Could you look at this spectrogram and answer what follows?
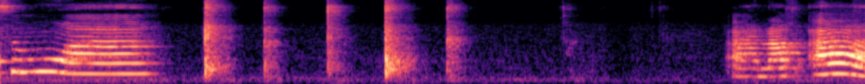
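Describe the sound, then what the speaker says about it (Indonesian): Five sharp separate claps, close by in a school classroom, come between a woman's speech before and after, each crisp and evenly spaced, with a quiet gap before her talk resumes. "Mari kita tepuk tangan untuk kita semua."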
